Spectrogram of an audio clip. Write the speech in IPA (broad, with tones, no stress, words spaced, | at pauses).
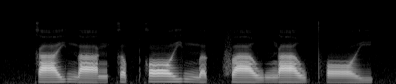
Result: kaː˨˥jn̪aː˨˩ŋkɐ˧p̚ kɔː˥j n̪ɐ˨˥k̚faː˧w ŋaː˧wpʰɔː˧j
